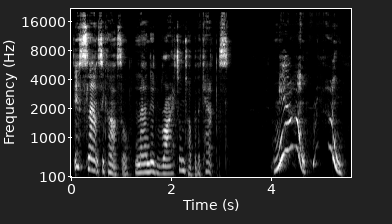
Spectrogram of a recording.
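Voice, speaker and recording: A woman's voice: mid-range voice, lively intonation, measured pace, a little mellow, slight background noise. A woman reading a children's story aloud expressively, stretching key words for dramatic emphasis.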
